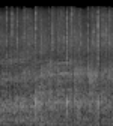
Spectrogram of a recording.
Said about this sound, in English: Notice the clap sound on that statement. Half of you clap, the other half, well, we got one still going for it.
